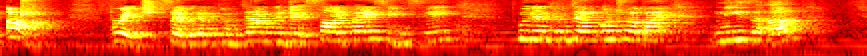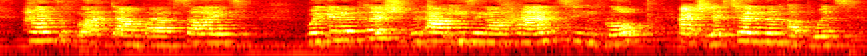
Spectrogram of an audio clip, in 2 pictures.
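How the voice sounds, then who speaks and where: Young female dance teacher, high and bright, slightly out of breath, distant in a roomy space. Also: slight background noise. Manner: encouraging, counts beats aloud. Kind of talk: online dance warm-up class. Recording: echoey room, distant from mic, faint music.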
